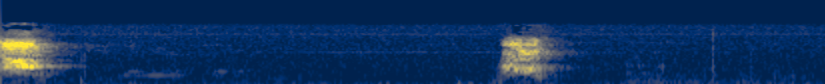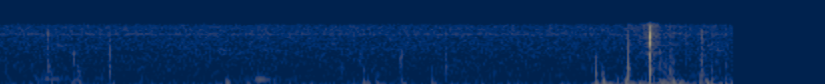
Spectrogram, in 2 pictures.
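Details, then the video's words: Golden Retriever puppy reacting to a lemon: one bark at the start and another around two seconds in, followed by quiet and a faint thump near the end. "Puppy Golden vs Lemon"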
